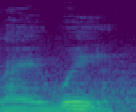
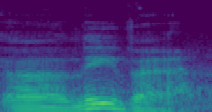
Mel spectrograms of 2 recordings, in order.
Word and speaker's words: Levi: So the proper pronunciation is what? Lewi. Let's see what it says in Yiddish. See, in Yiddish, they just say Levi. In Hebrew, it says Lewi.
